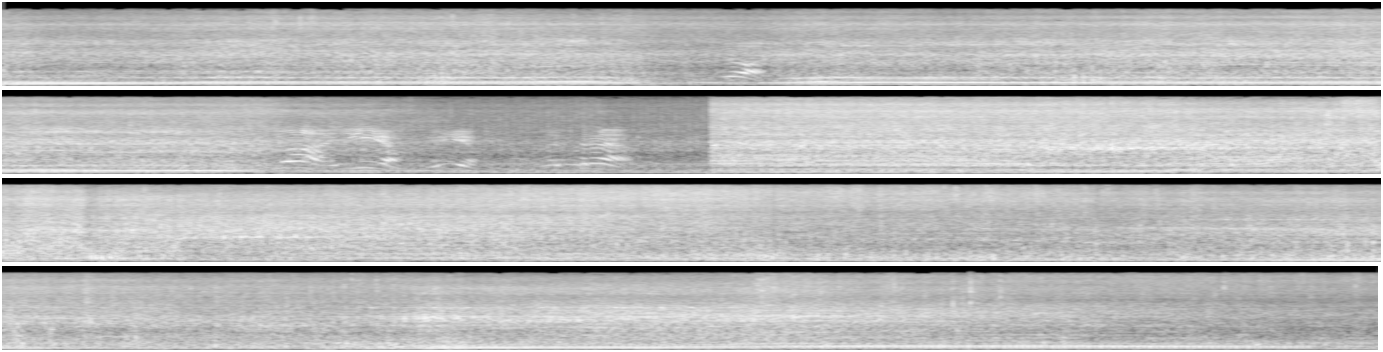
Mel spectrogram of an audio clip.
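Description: An off-road vehicle's engine revs and strains.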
